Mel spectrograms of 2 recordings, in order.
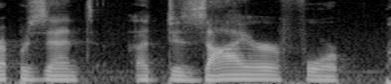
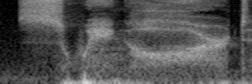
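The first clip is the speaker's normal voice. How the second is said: whispering voice. Voicing a trusted voice whispering to a player character: whispering voice. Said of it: "only two words through this whispering comes".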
